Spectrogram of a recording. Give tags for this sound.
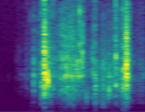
paper; folding; origami; fold

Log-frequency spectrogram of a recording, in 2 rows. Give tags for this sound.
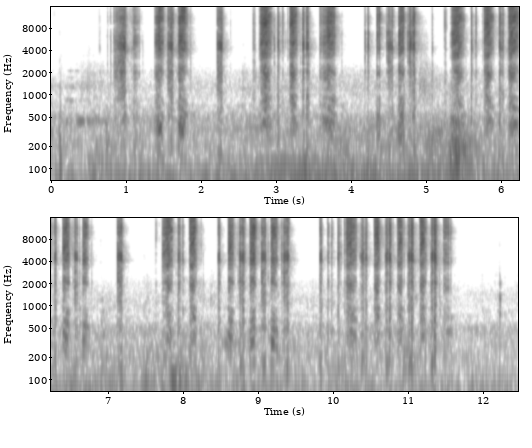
Can; Cladellas; mySounds; object6; Spain

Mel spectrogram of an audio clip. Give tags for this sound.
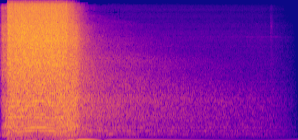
anti-air; antiair; army; autocannon; burst; CIWS; engine; fast; fire; firing; Gatling; gun; military; Phalanx; rate; rate-of-fire; shooting; shot; Vulcan; weapon; zap; zoom

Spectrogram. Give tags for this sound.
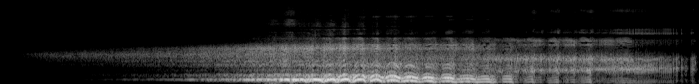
echo; evil; laugh; reverse; sinister

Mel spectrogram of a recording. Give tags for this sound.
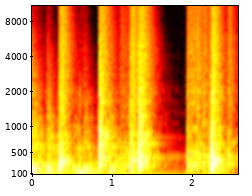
2nd; beat; drum; floor; line; second; snare; tom

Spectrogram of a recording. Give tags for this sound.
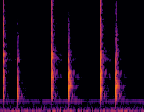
button; foley; push; small; toy

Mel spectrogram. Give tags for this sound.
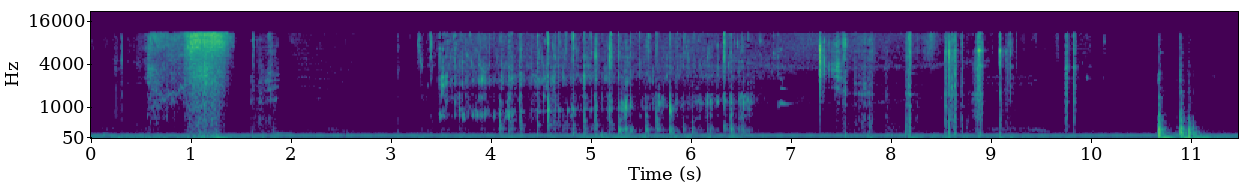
beer; bottle; cap; drink; filling; fizz; glass; open; pour; soda

